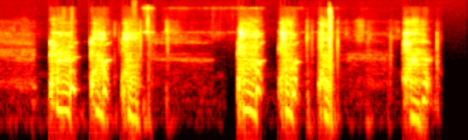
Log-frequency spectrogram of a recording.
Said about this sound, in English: Dampness is no good at all for your cough.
